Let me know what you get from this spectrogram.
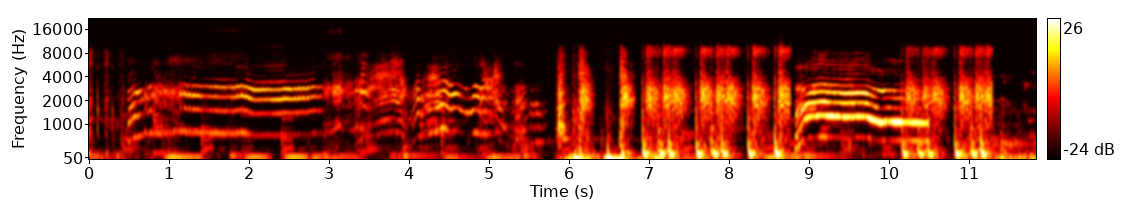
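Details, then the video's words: Domestic cat making strange noises after its owner asks whether it is hoping for food and offers more. Several drawn-out, wavering meows, some rising then falling, mixed with loud background music and percussive beats. "Strange cat noises"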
